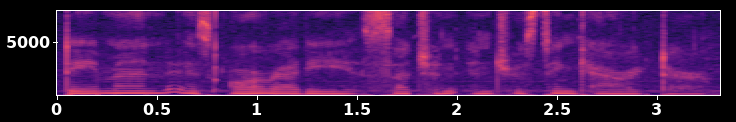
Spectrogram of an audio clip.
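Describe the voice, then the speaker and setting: A woman reading aloud softly for ASMR, gentle and hushed, with a breathy voice that often slips into a whisper. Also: medium pitch, steady tone, moderate pace, a little hiss or hum, rough recording. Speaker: ASMR host. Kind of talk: ASMR, soft-spoken reading of discussion comments.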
